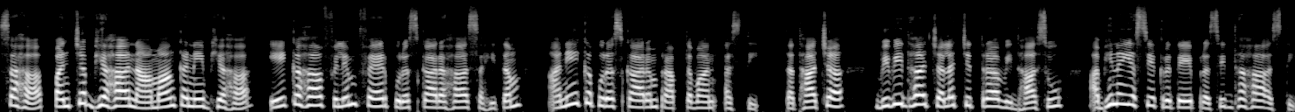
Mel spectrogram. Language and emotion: Sanskrit, neutral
